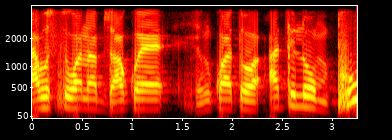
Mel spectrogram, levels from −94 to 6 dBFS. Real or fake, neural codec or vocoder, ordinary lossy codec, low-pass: real; none; none; 3.6 kHz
